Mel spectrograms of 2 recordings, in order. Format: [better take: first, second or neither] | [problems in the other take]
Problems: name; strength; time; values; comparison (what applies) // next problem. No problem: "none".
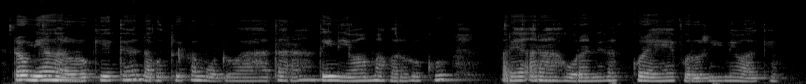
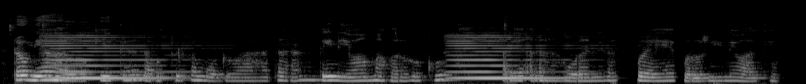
first | noise reduction (neural mask model RNNoise)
